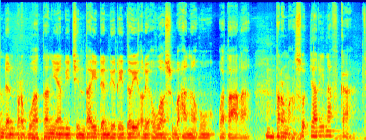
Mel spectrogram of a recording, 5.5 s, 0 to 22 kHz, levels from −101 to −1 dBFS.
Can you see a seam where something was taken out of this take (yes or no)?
no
